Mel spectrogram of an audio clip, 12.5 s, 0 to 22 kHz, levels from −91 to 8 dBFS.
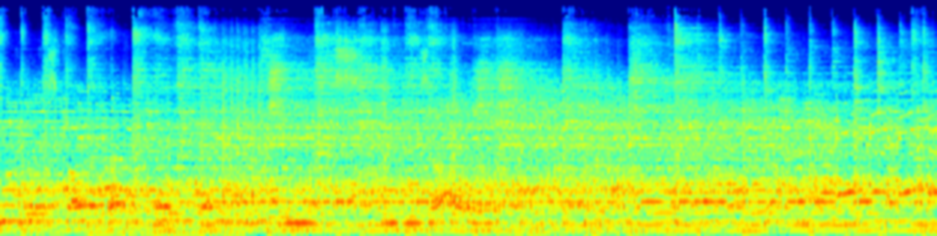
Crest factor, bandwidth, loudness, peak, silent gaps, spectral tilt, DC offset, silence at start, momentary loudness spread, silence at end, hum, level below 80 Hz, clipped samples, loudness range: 14 dB; 19.5 kHz; -15 LUFS; -2 dBFS; none; -5 dB/octave; under 0.1%; 0 s; 3 LU; 0 s; none; -36 dBFS; under 0.1%; 1 LU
